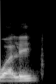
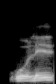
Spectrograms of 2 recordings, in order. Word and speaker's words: Wole: Is it Wole or Wale? Wole Soyinka, right? He lacks wisdom, you know. Whether you like it or not, I see Wole Soyinka's, what is happening to Wole Soyinka right now as a very pathetic.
